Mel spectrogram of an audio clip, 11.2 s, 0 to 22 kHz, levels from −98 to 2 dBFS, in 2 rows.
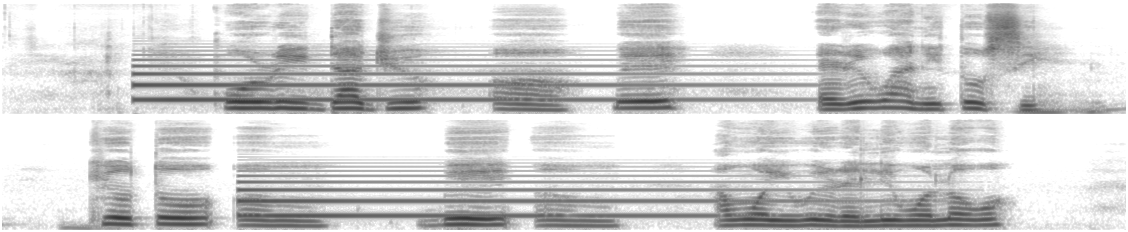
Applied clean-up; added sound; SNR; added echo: none; Keyboard (musical); 7 dB; none.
